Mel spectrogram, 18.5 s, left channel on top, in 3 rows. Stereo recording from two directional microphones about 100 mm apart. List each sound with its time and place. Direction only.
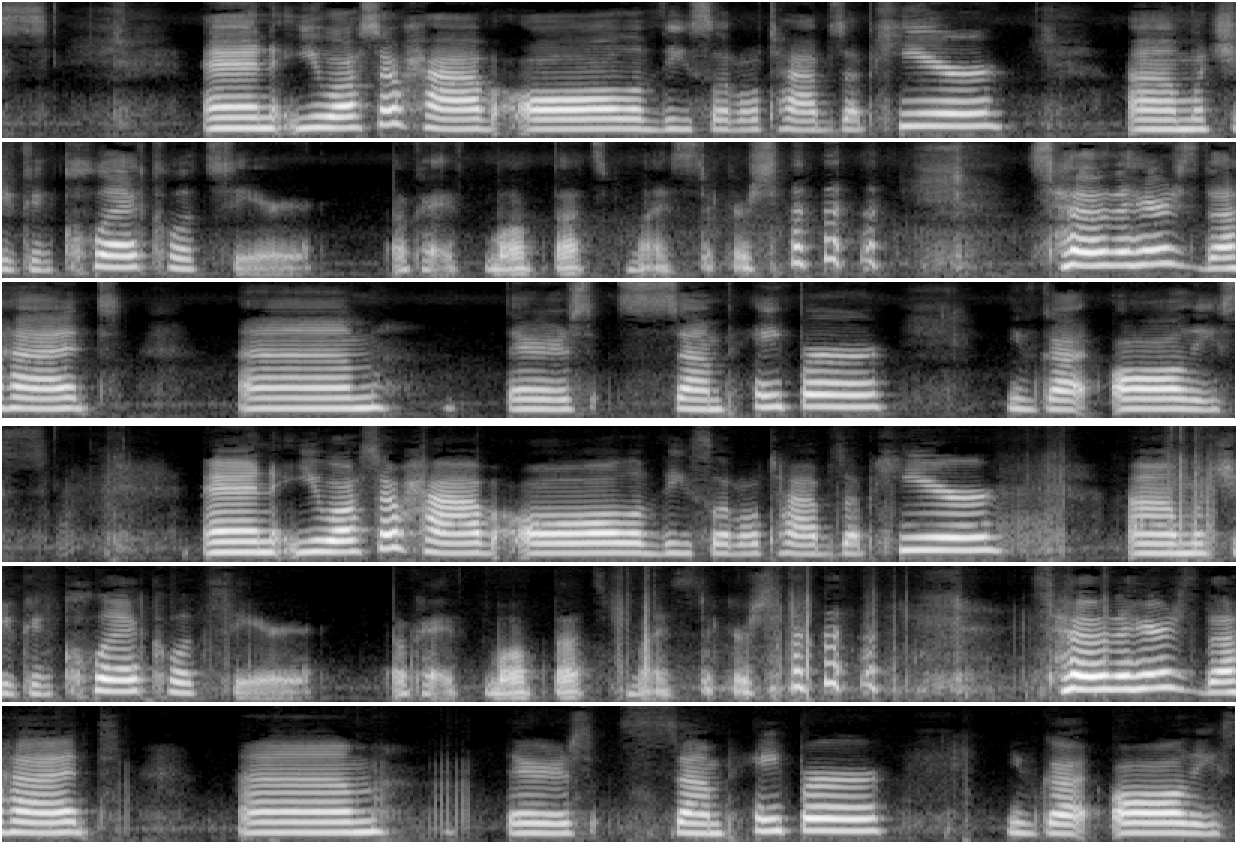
0.6 s speech: 25° left (ahead or behind)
